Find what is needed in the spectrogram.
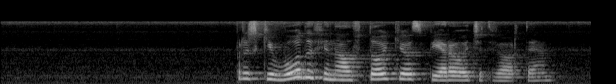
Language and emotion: Russian, positive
